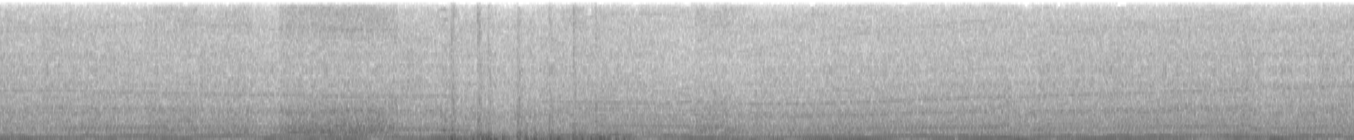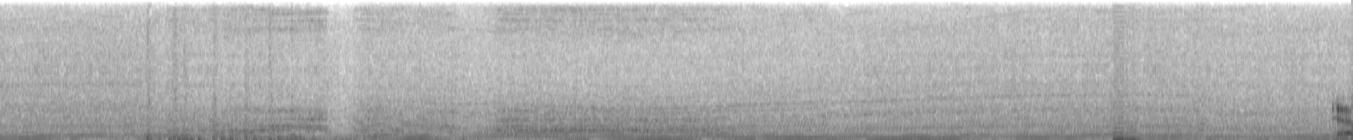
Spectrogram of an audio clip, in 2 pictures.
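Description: A rally car engine in the Colin McRae Rally video game revs hard and repeatedly, rising through gears with brief drops at each shift and occasional tire scrabble, loud and continuous without talk.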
